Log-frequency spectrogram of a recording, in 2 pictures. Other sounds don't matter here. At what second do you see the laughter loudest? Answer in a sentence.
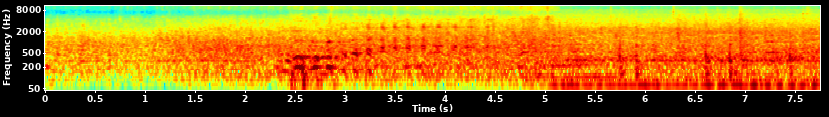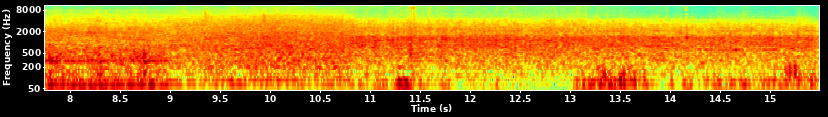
The loudest moment of the laughter is at 3 seconds.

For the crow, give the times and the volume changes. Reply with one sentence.
You can't hear the crow here.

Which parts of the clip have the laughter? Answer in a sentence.
You can hear the laughter from 2.3 to 4.7 s.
